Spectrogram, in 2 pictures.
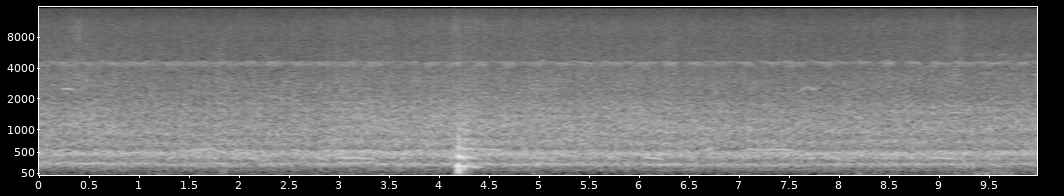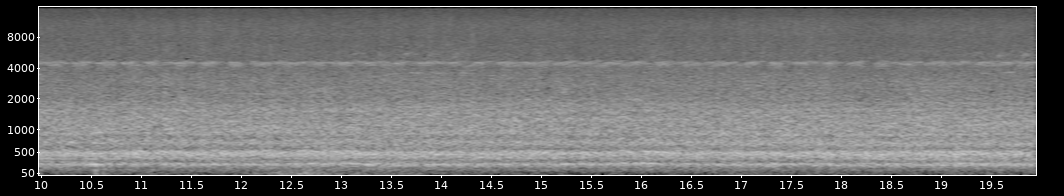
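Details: Constant humming of numerous bees, a low layered drone without pauses; one sharp tap or knock stands out early on, then the even buzzing continues unchanged to the end.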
